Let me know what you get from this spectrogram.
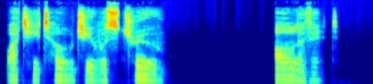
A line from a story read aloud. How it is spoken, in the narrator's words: the prince said, as softly as though they were in chapel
